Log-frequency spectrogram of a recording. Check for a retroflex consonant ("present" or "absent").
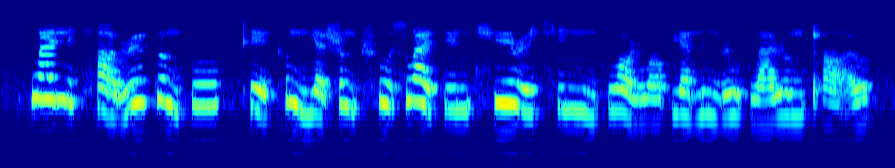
present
